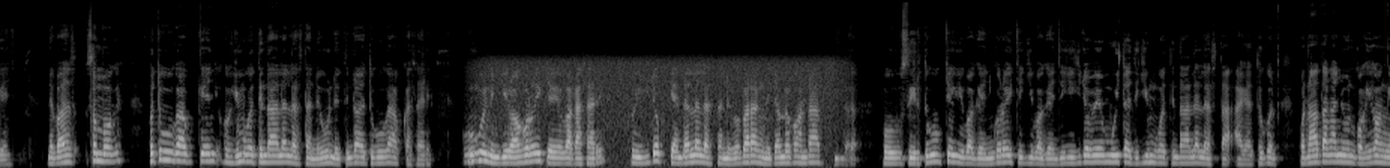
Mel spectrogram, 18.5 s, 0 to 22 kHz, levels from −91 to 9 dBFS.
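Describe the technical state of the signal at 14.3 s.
At 14.3 s the speech signal is intact, with no technical fault at that point.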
